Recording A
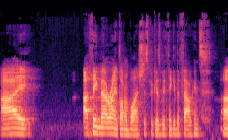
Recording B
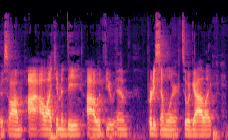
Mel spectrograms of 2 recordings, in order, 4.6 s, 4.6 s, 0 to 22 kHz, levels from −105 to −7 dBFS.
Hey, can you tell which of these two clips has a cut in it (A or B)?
A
